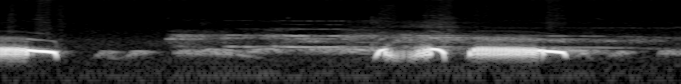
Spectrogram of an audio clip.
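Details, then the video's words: Spotted dove song aimed at goading other doves into a fight, with one loud coo, soft low murmurs, then a three-note phrase ending in a drawn-out, slurred coo, and a steady faint tone behind. "Chim cu gáy thúc đấu giọng hay"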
